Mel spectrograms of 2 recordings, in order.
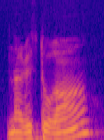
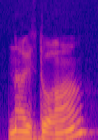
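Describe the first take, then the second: The two takes are said the same way.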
